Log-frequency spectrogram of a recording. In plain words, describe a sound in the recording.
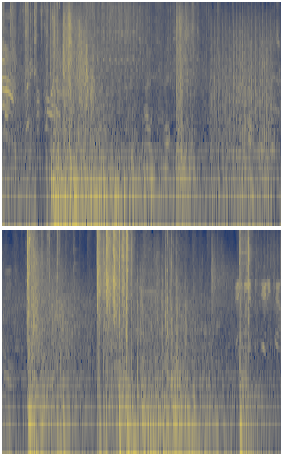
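Loud rifle shots boom and echo.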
